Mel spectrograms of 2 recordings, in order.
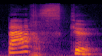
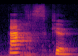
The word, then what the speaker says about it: parce que: eux que pu eux parce que parce que j'entends chaque lettre dans le mot parce sauf le e à la fin la lettre e et muette parce que le sens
